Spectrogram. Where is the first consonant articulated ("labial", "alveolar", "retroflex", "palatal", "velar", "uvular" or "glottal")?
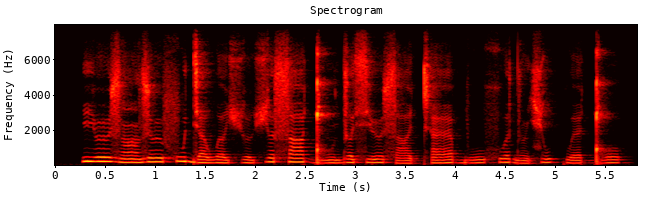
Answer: palatal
